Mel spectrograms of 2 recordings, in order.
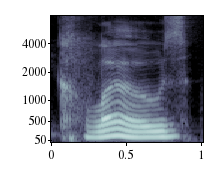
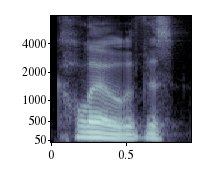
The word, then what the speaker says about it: clothes: Tak, wymowa jest dokładnie taka sama. Nie ma absolutnie żadnej różnicy, przynajmniej w amerykańskiej wersji języka angielskiego. Jest to jak najbardziej standardowa wymowa. Nie jest to żadne uproszczenie lub mowa potoczna. Istnieje również alternatywna wymowa słowa close. Jednak nie jest ona zbyt często używana, bo nawet nativei uznali, że jest ona zbyt trudna. Clothes.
